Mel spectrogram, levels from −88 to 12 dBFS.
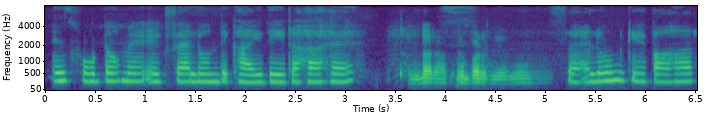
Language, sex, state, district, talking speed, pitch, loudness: Hindi, female, Rajasthan, Jaipur, 120 wpm, 235 Hz, -17 LUFS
